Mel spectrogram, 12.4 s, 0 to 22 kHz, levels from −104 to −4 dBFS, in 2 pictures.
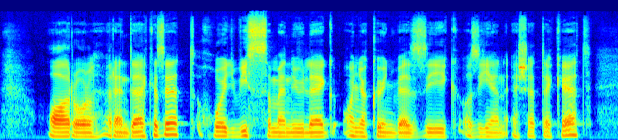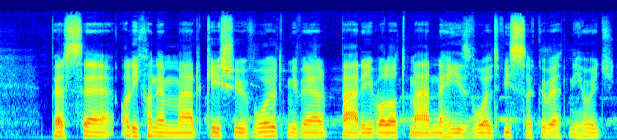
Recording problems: echo of what is said; faint; from 8 s on; 280 ms later, 25 dB below the speech

